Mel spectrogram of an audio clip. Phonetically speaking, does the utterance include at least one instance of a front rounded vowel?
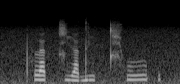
no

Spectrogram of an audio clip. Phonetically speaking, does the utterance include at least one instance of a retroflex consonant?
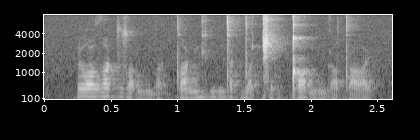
no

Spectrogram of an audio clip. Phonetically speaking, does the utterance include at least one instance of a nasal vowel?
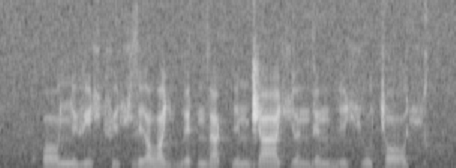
no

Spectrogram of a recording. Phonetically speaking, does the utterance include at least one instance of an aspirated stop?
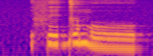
no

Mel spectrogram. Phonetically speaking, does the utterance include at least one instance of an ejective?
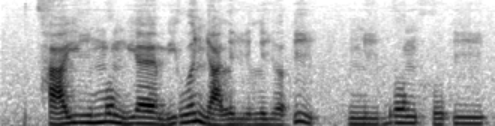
no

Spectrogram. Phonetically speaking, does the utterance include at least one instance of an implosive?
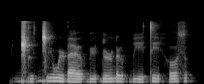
yes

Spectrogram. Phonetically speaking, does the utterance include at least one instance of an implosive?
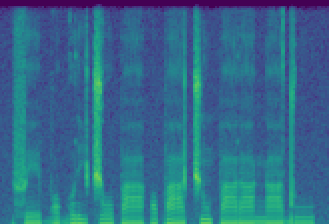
no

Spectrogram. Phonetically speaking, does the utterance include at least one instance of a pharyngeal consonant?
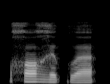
no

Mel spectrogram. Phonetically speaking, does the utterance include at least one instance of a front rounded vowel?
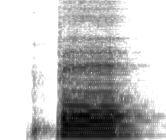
no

